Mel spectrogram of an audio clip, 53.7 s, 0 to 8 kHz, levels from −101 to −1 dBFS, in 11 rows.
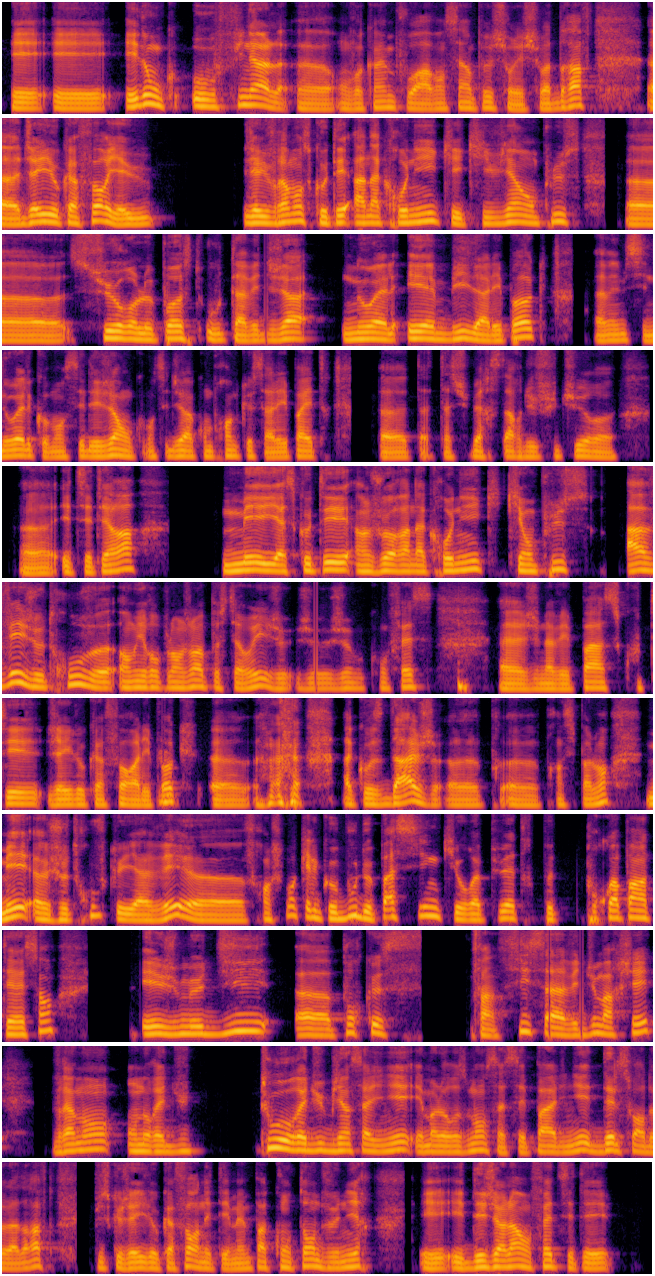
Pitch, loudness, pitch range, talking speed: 120 Hz, -22 LUFS, 105-140 Hz, 210 wpm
